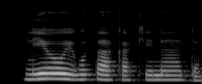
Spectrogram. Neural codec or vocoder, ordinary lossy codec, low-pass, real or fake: none; none; 19.8 kHz; real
